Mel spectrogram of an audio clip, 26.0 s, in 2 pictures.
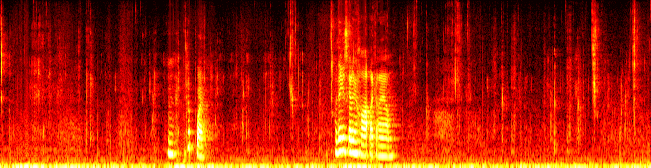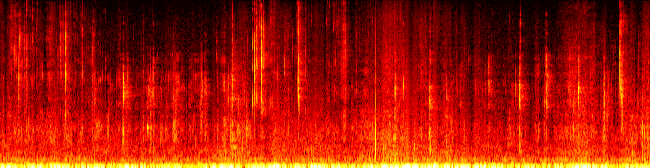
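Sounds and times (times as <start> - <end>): person chewing a burger: 0.0 - 6.7, 8.0 - 26.0.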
